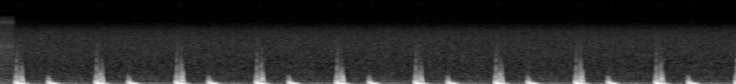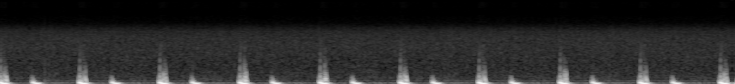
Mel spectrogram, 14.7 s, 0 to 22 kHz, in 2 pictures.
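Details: Normal heart sounds: regular paired first and second sounds at about 75 beats a minute, with a short silence in systole and a longer silence in diastole.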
